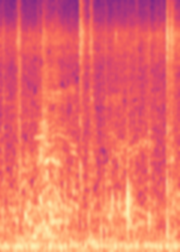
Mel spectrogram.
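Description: Crowd chatter around a sepak takraw court, with a few short, sharp taps of the takraw ball being kicked.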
